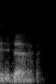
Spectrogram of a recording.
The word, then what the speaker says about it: Esther: Easter is a festival. This is Esther. Esther. Esther. S. E is silent.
